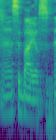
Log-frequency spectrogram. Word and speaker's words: Ceballos: Mål av, nu uttalade jag hans namn senast riktigt illa, Caballeros. – Ceballos. – Alltså jag är helt ute och cyklar. – Ja. – Han får mig ur balans, Ceballos.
